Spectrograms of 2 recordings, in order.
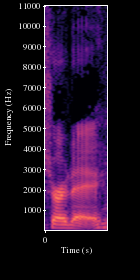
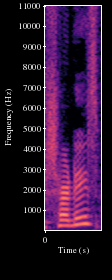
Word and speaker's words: Sade: So, in retrospect, you know, Sade's been around for a long time, and the pronunciation of her name to those of us in North America has always been like an invisible R in the middle of her name, Sade.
